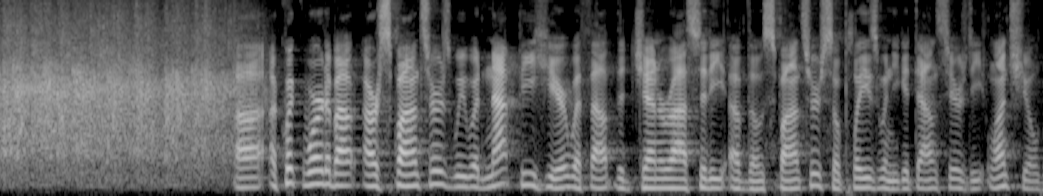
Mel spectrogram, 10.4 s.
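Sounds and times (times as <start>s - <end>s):
audience applauding to welcome students and thank their sponsors: 0.0s - 2.7s
speech: 2.4s - 10.4s.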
